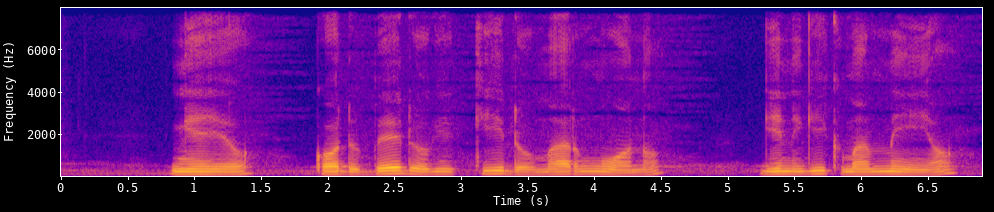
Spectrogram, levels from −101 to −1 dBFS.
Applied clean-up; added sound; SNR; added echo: none; none; none; none.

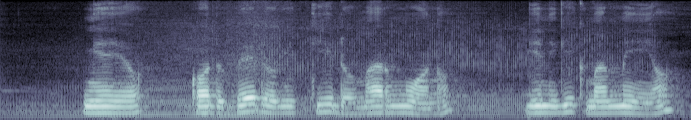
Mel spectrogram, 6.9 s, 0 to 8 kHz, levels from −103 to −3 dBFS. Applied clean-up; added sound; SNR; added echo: none; Motorcycle / Engine; 19 dB; reverberation time 1.0 s.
